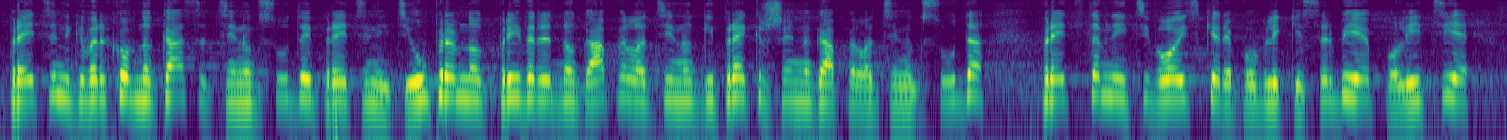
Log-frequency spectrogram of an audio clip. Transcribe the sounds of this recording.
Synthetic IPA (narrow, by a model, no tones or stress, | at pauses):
pɾe̞ːt̪sʲje̞d̪nikʋr̩xo̞ʋno̞kasat̪sino̞ɡsuːd̪aipɾe̞t̪sje̞d̪nit̪siupɾaʋnoɡpɾiʋɾe̞d̪no̞ɡape̞lat̪ino̞ɡipɾe̞kr̩ʃejno̞ɡape̞lˠat̪sino̞ɡsuːd̪a | pɾe̞ːt̪st̪aʋnit̪siʋo̞jske̞ɾe̞publike̞sr̩bije̞po̞lit̪sije̞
